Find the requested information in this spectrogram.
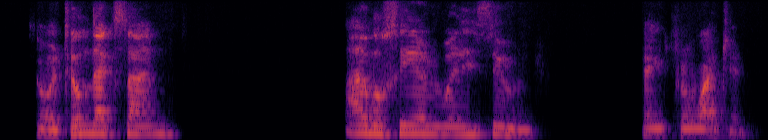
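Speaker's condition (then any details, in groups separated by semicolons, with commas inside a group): Cerebral palsy; reliable voice, uses voice control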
